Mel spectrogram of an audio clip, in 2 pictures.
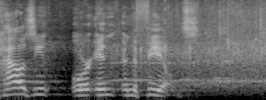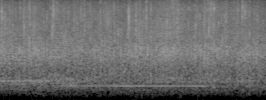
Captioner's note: applause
